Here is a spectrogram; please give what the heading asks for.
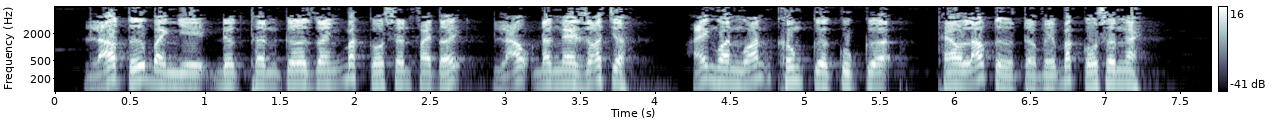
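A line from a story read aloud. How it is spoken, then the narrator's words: Loud calm shout. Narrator (Vietnamese): Bành Nhị ung dung, miệng quát lớn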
